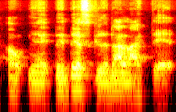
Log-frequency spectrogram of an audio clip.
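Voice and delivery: a man content to just sit there, low and easy; lazy, satisfied Sir Charles. Retold or imitated. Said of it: "he's just wanna just sit there".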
